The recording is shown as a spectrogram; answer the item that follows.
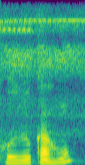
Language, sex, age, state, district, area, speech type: Assamese, male, 30-45, Assam, Jorhat, urban, spontaneous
